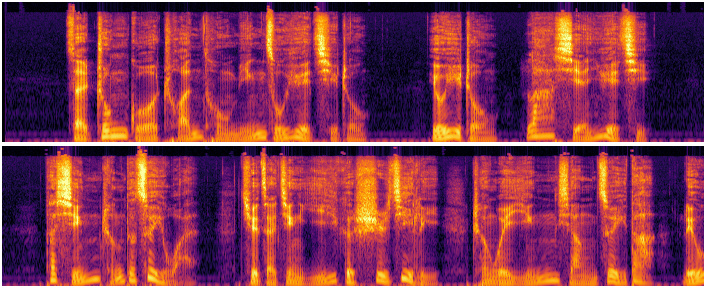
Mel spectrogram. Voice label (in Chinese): 专题纪录片试音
